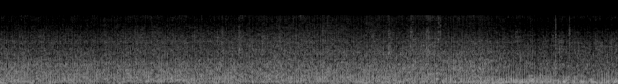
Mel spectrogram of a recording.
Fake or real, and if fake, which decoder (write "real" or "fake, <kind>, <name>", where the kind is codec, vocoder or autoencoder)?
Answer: fake, vocoder, WaveNeXt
